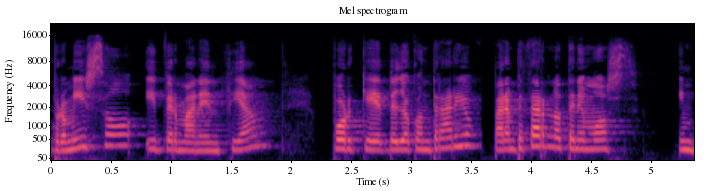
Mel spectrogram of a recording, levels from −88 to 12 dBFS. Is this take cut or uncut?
cut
